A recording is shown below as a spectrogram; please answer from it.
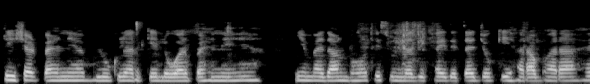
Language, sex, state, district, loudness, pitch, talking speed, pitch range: Hindi, female, Chhattisgarh, Rajnandgaon, -18 LUFS, 180 Hz, 235 wpm, 175-185 Hz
